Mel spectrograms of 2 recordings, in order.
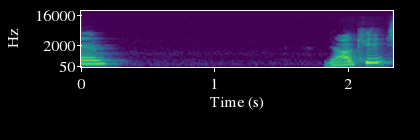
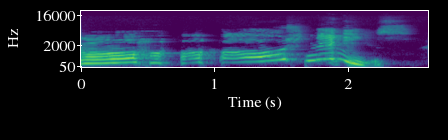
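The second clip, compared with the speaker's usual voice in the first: giggly mock laugh; 6 semitones higher, 5 dB quieter, slower than usual. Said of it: "I'm like".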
